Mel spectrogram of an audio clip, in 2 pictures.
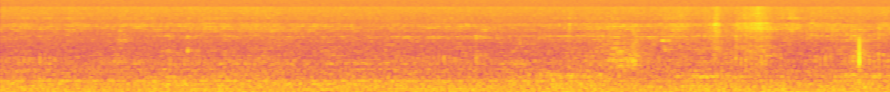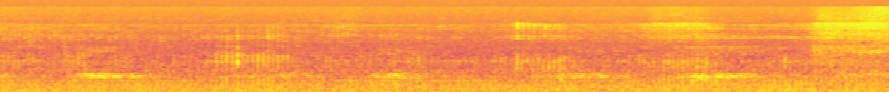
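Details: Himalayan Persian cat named Droppy resting on his favourite perch, giving a low, steady, continuous purr that rumbles without break throughout, with a few faint soft clicks and rustles above it.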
